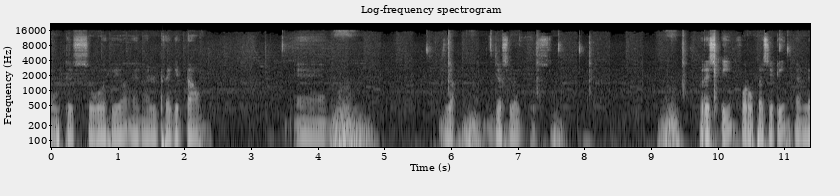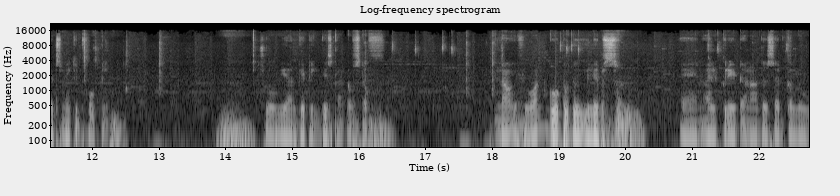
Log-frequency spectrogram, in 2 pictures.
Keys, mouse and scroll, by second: 1.0 Down, 3.4-5.8 drag, 5.8 space, 7.5 click, 7.9 space, 10.2 t, 10.8 click, 12.3 Return, 12.8 space, 15.9 space, 16.4 click, 17.4 space, 18.9-22.7 drag.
